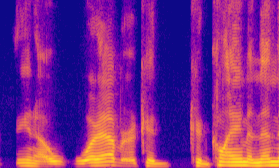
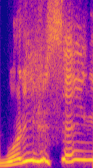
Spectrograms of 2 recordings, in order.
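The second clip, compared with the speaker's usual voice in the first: much higher baffled question; puzzled; 13 semitones higher than usual. Retold or imitated. Rob asks the clerk what he means, baffled and high. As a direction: squeak it out, completely lost. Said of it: "And Rob said".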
